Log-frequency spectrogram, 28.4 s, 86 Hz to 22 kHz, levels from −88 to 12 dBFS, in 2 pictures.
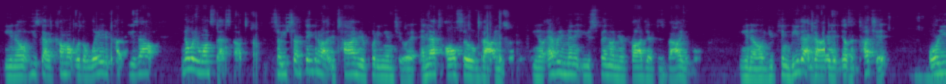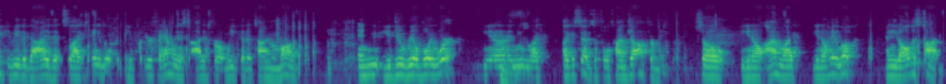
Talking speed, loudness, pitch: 240 wpm, -18 LUFS, 150 Hz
